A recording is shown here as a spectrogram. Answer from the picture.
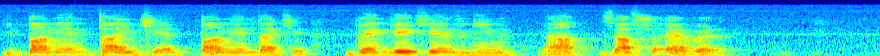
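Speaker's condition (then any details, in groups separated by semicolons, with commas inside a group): Cerebral palsy; uses wheelchair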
